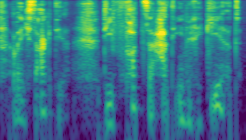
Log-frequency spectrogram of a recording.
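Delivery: whispering the dark truth to his friend; whispered secret. Acted. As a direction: breathe the verdict like a secret. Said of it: "Leise, als wäre es ein Geheimnis".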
